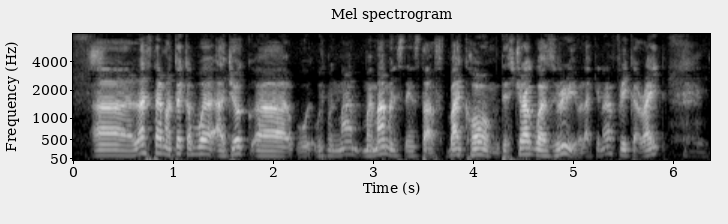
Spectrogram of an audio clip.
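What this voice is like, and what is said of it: African accent. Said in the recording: “the African accent, you got even my Papa accent”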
